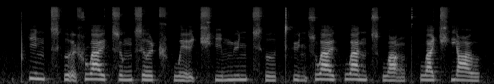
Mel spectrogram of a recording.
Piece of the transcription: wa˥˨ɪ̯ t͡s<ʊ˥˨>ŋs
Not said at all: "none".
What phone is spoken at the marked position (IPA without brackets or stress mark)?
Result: ʊ˨˦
